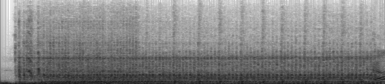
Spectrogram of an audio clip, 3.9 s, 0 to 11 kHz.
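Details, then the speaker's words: 2023 KTM 300XC two-stroke during fuel tank run-dry test: brief crank, catches at once, crisp even two-stroke idle; fuel pump runs only briefly at start unlike 4-strokes; normal start. "So you can hear it kind of run, but just like it doesn't do the whole long run thing like the 4-strokes."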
